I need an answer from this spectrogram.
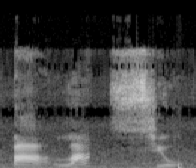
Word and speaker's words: palácio: Que palácio é uma palavra que recebe acento? A regra base, a regra geral é que é uma paroxítona terminada em ditongo, paroxítona penúltima sílaba mais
